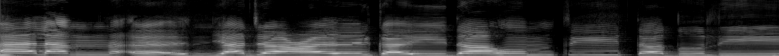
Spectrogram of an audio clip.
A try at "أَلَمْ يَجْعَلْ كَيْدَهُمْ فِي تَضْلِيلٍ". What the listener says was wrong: ضاد कलकला नहीं करना तضलील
